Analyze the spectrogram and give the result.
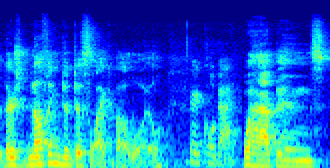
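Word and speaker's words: Loial: His name's Loyal. But it's spelled with an I.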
